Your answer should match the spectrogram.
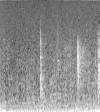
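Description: Faint room hush with two soft clicks, about three-quarters of a second apart.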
